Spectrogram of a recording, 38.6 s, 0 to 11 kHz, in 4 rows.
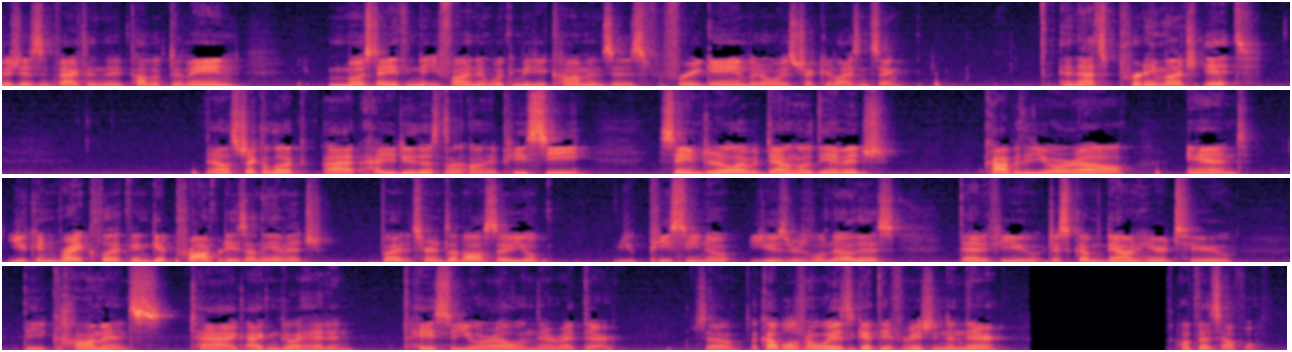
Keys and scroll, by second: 10.6 super+Tab.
